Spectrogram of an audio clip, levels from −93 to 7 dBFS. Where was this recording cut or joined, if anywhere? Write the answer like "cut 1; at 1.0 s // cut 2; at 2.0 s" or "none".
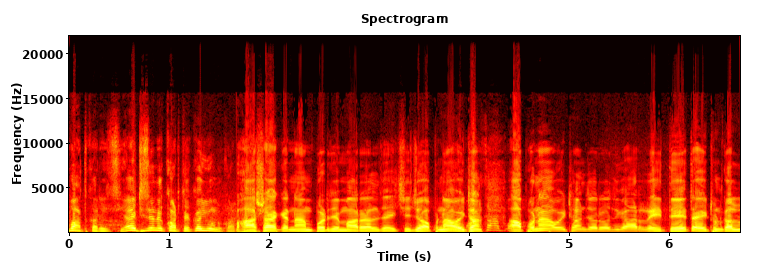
cut 1; at 1.6 s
